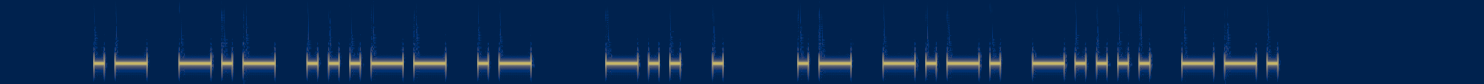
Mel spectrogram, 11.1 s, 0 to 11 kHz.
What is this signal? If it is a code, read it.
Morse code, heard as a keyed tone, about 15 wpm, 700 Hz. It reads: AK3A DE AC6G
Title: USA Callsign DE Callsign - 4 Characters - 15wpm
